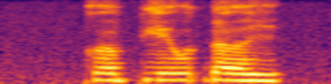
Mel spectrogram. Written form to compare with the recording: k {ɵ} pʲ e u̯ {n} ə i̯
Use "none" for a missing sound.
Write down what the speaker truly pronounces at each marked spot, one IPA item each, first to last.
ɵ, ɗ

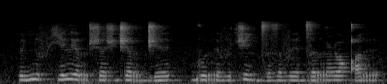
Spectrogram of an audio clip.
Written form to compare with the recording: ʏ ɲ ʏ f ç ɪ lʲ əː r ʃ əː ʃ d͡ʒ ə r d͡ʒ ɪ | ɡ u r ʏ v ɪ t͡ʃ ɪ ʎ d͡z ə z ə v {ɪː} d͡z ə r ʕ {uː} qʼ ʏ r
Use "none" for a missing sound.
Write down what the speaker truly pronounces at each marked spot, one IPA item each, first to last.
ɪː, uː

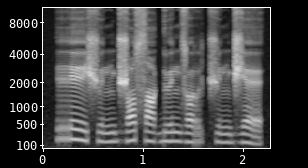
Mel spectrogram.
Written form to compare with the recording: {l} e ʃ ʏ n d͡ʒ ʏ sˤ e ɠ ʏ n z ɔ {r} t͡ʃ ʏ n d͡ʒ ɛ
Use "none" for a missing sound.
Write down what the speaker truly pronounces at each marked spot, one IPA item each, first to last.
r, r

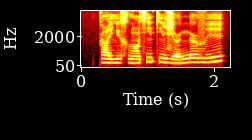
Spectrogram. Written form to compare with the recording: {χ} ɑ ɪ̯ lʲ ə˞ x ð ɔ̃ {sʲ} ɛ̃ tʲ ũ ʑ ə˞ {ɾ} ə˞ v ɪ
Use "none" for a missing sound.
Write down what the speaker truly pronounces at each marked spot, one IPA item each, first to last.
k, sʲ, n

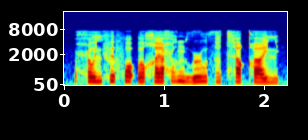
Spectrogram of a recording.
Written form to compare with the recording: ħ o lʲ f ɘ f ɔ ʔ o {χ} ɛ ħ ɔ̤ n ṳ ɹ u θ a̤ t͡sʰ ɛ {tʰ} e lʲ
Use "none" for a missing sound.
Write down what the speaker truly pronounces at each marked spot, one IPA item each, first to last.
χ, qʰ

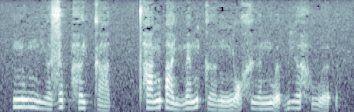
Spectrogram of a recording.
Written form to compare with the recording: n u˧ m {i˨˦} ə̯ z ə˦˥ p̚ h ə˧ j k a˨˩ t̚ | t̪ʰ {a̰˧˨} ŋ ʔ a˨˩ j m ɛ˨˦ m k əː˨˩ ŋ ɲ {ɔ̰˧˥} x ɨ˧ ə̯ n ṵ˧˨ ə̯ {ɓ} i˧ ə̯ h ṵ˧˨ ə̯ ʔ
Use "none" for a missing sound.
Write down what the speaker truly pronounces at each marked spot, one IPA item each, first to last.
i˨˩, a˨˦, ɔ̰˧˥, ɓ

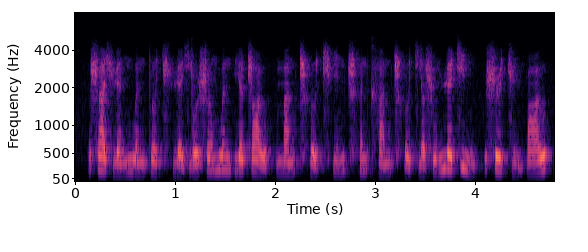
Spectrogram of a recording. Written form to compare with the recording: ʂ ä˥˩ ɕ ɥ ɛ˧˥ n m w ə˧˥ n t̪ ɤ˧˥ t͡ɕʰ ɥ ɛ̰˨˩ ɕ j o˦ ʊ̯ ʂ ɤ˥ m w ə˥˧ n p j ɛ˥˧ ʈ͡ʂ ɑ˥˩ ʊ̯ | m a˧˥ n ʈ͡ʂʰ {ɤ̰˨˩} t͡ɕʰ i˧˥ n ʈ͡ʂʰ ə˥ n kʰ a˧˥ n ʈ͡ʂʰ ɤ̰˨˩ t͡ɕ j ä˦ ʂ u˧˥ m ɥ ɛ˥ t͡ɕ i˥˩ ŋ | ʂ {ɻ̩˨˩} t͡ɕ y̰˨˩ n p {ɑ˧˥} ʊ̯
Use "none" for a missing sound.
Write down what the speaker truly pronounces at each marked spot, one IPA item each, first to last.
ɤ̰˨˩, ɻ̩˥˩, ɑ˧˥

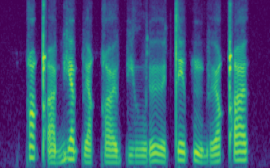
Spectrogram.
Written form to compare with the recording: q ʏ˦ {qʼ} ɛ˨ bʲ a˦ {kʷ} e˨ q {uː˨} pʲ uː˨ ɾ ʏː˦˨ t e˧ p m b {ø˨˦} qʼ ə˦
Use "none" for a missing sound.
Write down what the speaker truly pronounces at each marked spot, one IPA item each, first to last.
qʼ, p, ʏː˨, ø˨˦

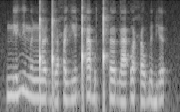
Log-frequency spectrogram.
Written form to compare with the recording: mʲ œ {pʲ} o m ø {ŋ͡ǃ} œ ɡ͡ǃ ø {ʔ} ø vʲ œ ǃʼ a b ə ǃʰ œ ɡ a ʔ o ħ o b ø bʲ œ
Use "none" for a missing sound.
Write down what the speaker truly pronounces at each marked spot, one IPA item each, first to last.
vʲ, ŋ͡ǃ, ħ

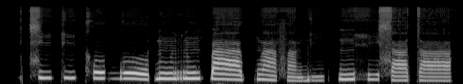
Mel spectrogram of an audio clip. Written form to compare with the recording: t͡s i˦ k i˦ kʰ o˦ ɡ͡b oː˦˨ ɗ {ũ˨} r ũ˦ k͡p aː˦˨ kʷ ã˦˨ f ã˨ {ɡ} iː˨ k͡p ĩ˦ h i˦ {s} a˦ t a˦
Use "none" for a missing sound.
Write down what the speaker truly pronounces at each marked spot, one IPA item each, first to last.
ũ˦, ɡ͡b, s

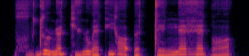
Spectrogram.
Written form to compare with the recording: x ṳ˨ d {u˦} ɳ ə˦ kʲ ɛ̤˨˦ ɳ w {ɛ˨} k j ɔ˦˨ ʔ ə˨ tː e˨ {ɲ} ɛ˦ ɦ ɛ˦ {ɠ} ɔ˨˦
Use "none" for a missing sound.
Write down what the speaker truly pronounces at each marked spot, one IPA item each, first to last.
u˦˨, ɛ˨, ŋ, ɠ

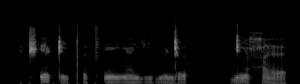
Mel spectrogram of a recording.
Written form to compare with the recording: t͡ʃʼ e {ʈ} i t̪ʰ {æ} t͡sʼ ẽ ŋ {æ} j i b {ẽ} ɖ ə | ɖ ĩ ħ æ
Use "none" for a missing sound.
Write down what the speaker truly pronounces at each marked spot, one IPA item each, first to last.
ʈ, ə, æ̃, ẽ

